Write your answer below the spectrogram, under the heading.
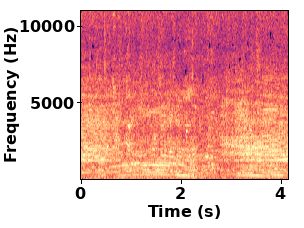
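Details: Improved-breed dairy cattle, cows with calves, at Ambari Haat market in Dinajpur on 15 September 2025, lowing twice: a long drawn moo arching down, a brief pause, then a second rising-falling moo, with crowd noise behind.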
